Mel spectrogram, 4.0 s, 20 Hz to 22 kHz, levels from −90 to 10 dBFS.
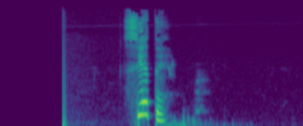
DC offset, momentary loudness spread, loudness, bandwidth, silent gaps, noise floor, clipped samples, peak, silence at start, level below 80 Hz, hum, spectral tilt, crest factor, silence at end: under 0.1%; 27 LU; -15 LUFS; 16 kHz; none; -71 dBFS; under 0.1%; 0 dBFS; 0.85 s; -50 dBFS; none; -4 dB/octave; 22 dB; 1.85 s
